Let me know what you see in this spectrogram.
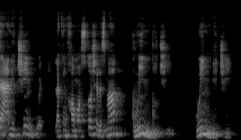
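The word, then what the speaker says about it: cinque: خلي بالك من الكلمه دي عشان في ناس كتير بتنطقها غلط. اسمها تشينكوي، تشينكوي، تشينكوي، 5.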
